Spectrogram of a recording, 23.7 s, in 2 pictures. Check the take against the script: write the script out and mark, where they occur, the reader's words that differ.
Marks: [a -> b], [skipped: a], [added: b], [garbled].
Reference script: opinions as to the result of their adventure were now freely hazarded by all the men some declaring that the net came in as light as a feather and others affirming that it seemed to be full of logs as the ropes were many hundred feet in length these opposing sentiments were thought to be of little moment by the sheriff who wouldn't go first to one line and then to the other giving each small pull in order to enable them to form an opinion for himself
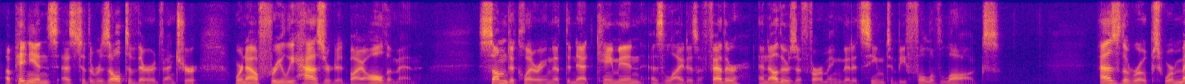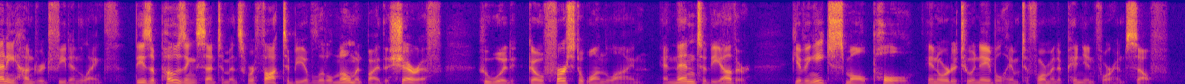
opinions as to the result of their adventure were now freely hazarded by all the men some declaring that the net came in as light as a feather and others affirming that it seemed to be full of logs as the ropes were many hundred feet in length these opposing sentiments were thought to be of little moment by the sheriff who [wouldn't -> would] go first to one line and then to the other giving each small pull in order to enable [them -> him] to form an opinion for himself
